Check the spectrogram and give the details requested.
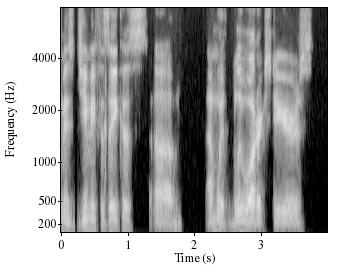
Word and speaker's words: Fazekas: Tim here with gutter growth I got Jimmy in front of us hopefully I pronounce that right uh perfect right why don't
